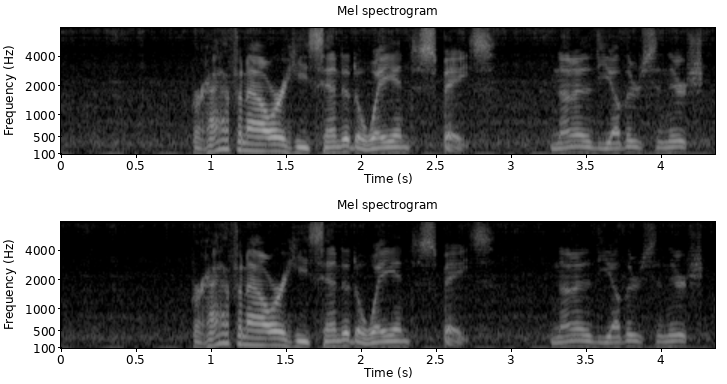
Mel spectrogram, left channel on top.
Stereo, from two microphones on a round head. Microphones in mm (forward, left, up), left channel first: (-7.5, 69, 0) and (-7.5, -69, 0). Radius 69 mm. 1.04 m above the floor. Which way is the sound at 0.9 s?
Centre (ahead or behind).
